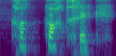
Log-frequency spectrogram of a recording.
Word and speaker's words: Kortrijk: Well, and you're not just Next, you are, I can't pronounce the name of your theater, I'm afraid. I can try, Schouwburg, Kortrijk.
